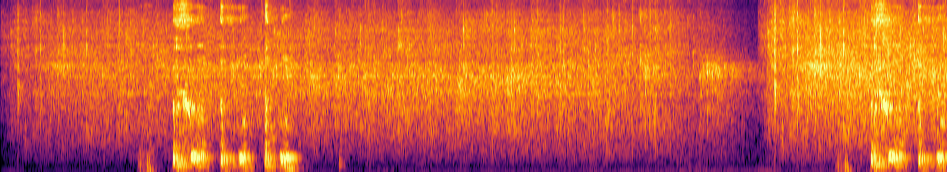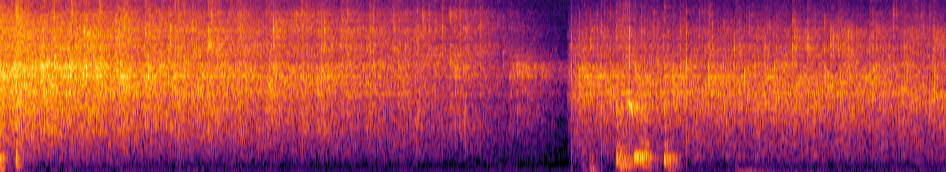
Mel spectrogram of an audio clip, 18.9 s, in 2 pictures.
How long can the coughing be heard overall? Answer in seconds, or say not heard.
4 s.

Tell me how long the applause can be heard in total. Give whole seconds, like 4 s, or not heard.
19 s.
